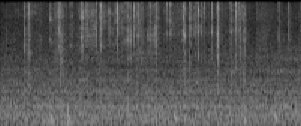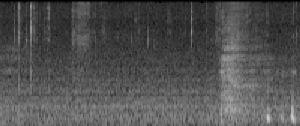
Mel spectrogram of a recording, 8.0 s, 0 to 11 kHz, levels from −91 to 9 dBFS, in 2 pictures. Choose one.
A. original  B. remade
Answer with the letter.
A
